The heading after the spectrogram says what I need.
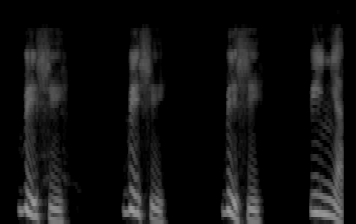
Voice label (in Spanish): Vixi pina, mixteco; vocabulario palabras en mixteco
